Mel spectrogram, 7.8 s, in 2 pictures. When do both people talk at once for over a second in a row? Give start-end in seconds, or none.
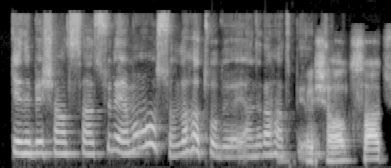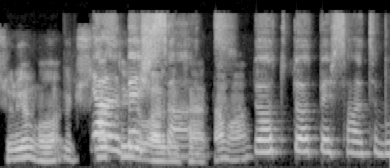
4.8-6.5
